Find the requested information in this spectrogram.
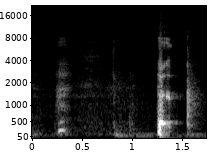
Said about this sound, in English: Beautiful. That was actually just a hiccup.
